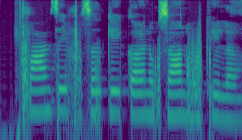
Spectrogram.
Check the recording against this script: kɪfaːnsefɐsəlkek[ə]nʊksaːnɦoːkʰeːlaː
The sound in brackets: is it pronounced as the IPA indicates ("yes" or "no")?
no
